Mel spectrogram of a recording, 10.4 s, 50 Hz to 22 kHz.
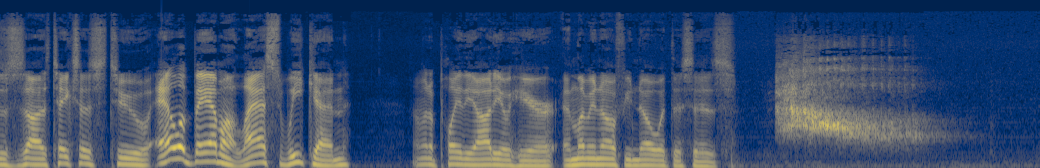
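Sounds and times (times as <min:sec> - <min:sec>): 
speech: 0:00.0 - 0:07.9
person imitating a bird call in a bird-call imitation contest in Alabama: 0:07.8 - 0:09.7.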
